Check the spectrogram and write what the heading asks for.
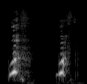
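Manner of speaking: high, loud yapping woofs; yappy barks. Acted. The kitten barking at the farm animals, high and loud. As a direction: bark like a small dog. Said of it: "said the kitten".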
